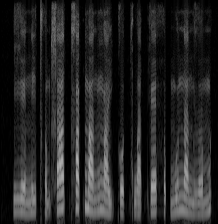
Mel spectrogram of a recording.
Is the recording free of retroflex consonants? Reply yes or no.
yes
